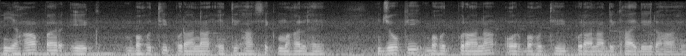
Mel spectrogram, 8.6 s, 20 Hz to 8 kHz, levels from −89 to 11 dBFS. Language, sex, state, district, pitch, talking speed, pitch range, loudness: Hindi, male, Madhya Pradesh, Dhar, 105 Hz, 145 wpm, 105-115 Hz, -18 LUFS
